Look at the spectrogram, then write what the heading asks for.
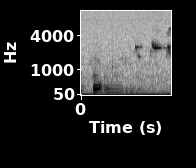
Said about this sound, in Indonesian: Wah, burung banyak tuh.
